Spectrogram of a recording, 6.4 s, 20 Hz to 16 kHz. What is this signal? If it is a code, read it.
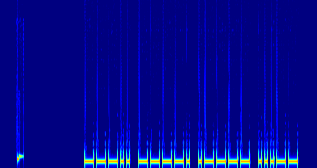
Morse code, heard as a keyed tone, about 20 wpm, 700 Hz. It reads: 8913
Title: Numbers - 4-Digit 20wpm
